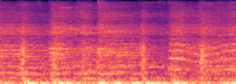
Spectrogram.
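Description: Marching band playing, with brass over drums and front-ensemble percussion and a steady beat of drum hits about twice a second.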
